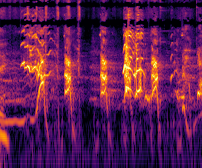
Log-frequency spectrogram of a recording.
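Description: Young game-bred dog on a chain giving high-pitched yips and whines, about five short wavering calls in a few seconds.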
